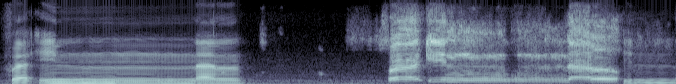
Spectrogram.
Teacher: Sebab nun tu ada syaddah. Kat sini automatiknya cikgu kena dengung dua harakat. Okey. Nal kita kena kombine dengan huruf lam tu. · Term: wajibal ghunah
